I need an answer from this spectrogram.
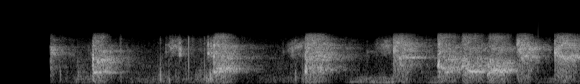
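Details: French Bulldogs Bosco and 9-week-old puppy Cali squabble in a disagreement with a rapid run of yips, grumbles and whiny bark-like cries.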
